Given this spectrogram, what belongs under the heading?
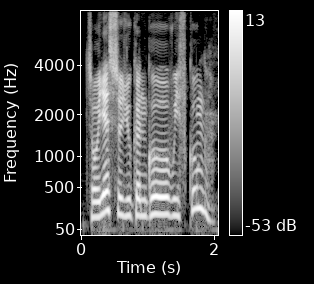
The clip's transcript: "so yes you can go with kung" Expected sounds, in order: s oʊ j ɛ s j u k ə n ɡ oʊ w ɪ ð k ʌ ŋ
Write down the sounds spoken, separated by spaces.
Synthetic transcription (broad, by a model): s oʊ j ɛ s j u k ə n ɡ oʊ w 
